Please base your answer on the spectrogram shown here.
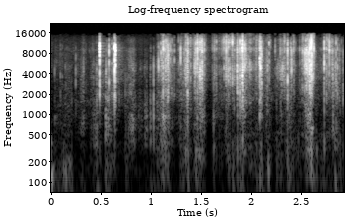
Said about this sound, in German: Wir reißen es jetzt mal auf, mal ganz okay. dezent.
